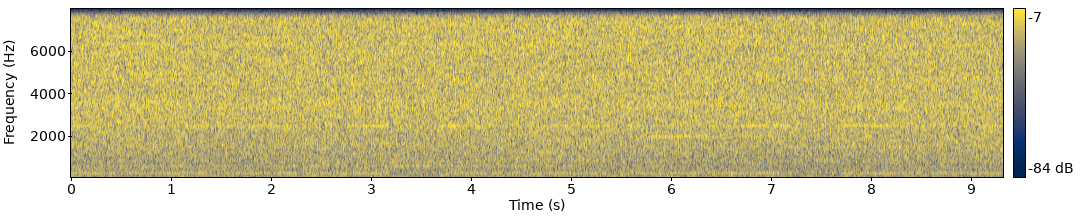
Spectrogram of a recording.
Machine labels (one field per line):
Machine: slide rail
